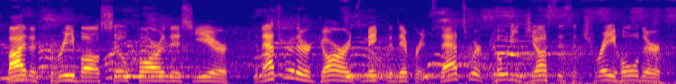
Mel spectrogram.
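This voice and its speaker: A man's voice: fairly high pitch, normal speed, a crowd in the background. A man giving live analysis as a basketball color commentator.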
